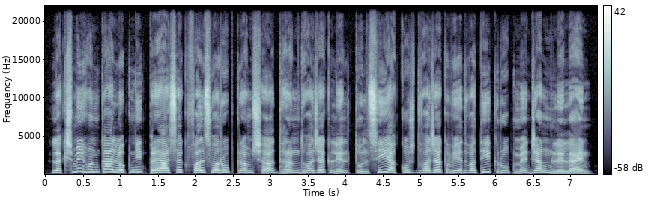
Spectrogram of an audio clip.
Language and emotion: Maithili, neutral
